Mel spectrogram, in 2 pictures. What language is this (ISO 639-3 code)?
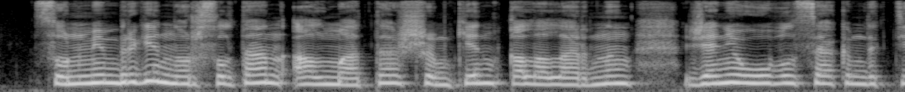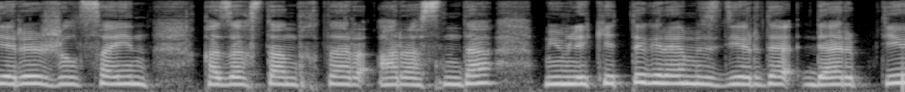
kaz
